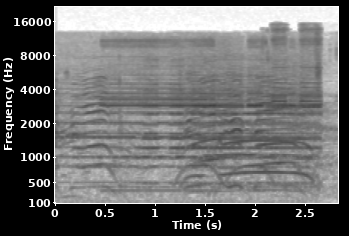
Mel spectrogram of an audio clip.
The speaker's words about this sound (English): When Biden said something they liked, they just honked their horns.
